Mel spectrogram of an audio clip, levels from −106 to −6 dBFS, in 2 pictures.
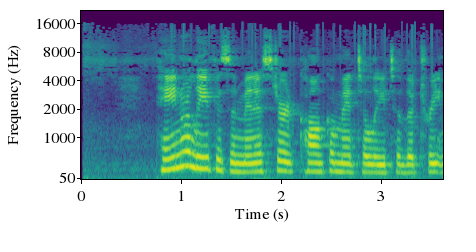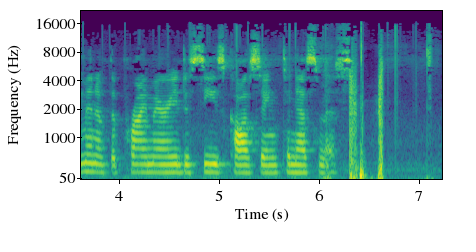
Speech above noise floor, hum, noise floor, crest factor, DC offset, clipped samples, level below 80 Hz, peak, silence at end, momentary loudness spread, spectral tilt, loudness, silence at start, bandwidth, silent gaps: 32 dB; none; -49 dBFS; 18 dB; under 0.1%; under 0.1%; -36 dBFS; 0 dBFS; 0.1 s; 7 LU; -3 dB/octave; -17 LUFS; 0.05 s; 16.5 kHz; none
